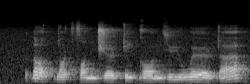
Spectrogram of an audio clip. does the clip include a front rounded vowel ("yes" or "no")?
yes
